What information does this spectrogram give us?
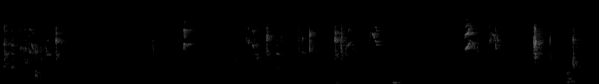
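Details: Quieter pet budgerigar calls: a run of sharp separate chirps, some pitched up, over a faint steady hum in the background.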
